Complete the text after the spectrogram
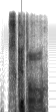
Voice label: "skittle", British

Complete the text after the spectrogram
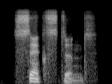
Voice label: "sextant", British

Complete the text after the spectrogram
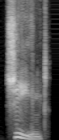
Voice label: "shield", Indian

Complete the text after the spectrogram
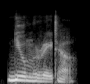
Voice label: "numerator", Indian

